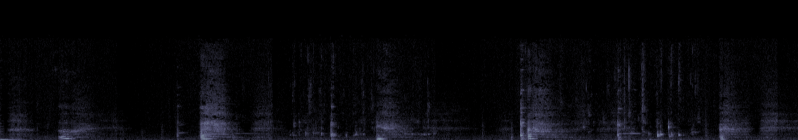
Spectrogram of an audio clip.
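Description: Drinks are poured into two glasses, quiet liquid trickles and drips coming in several short bursts with faint glassy clinks, with no talking.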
